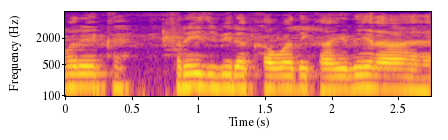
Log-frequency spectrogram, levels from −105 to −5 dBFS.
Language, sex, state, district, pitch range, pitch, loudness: Hindi, male, Haryana, Rohtak, 140-150 Hz, 150 Hz, -16 LUFS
